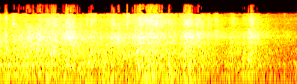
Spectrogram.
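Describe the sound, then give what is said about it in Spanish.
A university building in Kharkiv collapses after an attack, producing a loud, dense, continuous roaring rumble that holds steady and then eases off toward the end. “Uno de los objetivos fue la universidad. Así sonaba esta mañana mientras se derrumbaba.”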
